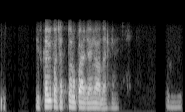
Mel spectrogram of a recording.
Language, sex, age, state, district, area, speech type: Hindi, male, 18-30, Madhya Pradesh, Betul, rural, conversation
